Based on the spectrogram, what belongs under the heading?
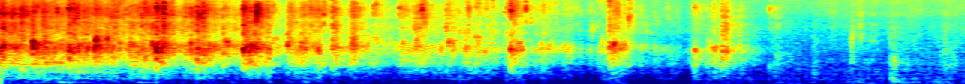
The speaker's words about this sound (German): Geben wir ihnen einen herzlichen Applaus hier auf der Bühne.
